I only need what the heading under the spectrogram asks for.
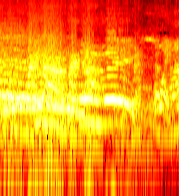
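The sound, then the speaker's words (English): A small group of Crystal Palace football fans lets out a loud, sustained cheer together, rising and falling over a couple of seconds before trailing off. “Cheer.”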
